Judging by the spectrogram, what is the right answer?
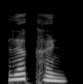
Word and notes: ರಖಂ: kannada

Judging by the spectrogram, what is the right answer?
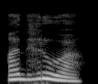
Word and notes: ಅಧ್ರುವ: adhruva

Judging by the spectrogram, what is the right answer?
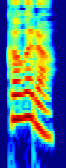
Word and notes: ಕುವರ: Kannada

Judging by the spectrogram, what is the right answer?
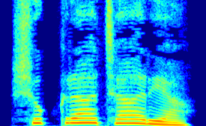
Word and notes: ಶುಕ್ರಾಚಾರ‍್ಯ: Kannada

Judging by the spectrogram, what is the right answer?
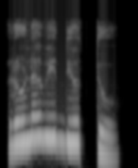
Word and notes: ಋಣವಿದ್ಯುತ್ತು: řṇavidyuttu

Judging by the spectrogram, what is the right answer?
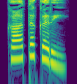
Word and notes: ಗೊತ್ತುಗುರಿ: Kannada

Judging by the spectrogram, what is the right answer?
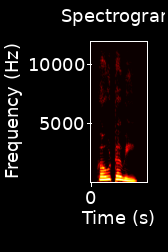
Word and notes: ಕೌಟವಿ: kauṭavi

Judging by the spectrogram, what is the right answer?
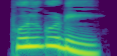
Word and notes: ಪುಲ್ಗುಡಿ: pulguḍi

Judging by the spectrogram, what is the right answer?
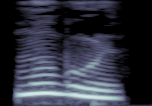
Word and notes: ಮುಕುಳ: Kannada

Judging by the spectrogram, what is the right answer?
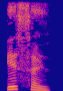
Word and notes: ಎಸಳ್: esaḷ

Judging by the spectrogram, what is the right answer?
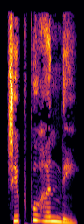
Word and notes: ಚಿಪ್ಪುಹಂದಿ: Kannada

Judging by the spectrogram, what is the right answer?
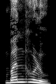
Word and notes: ಬಾಂದಳೆ: bāndaḷe

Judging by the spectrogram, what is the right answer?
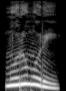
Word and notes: ಮಿರಿಮಿರಿ: miri miri

